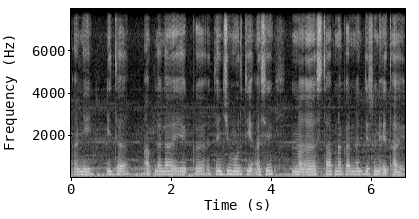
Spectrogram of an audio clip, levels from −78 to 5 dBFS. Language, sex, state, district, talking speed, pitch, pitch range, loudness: Marathi, male, Maharashtra, Pune, 125 wpm, 140 Hz, 135-145 Hz, -15 LUFS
